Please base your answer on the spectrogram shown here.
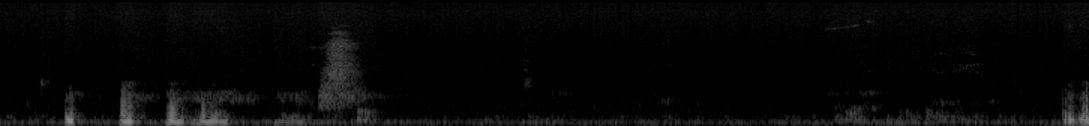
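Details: A sleeping female dog snoring; several low rumbling snorts in the first two seconds, a short higher breathy snort near three seconds, then quiet breathing and a loud snore at the end.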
